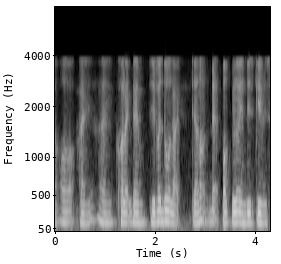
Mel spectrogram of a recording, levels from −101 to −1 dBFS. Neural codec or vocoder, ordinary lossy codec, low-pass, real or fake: none; AAC, 16 kbps; 7.2 kHz; real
